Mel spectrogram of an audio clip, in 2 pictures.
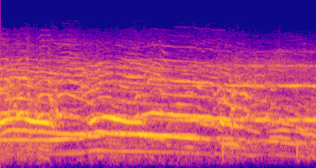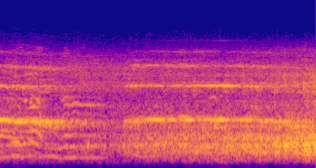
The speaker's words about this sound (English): The train was full of fellas, and the train raced on over the flatlands. The telegraph poles were passing, passing. The train went on and on.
